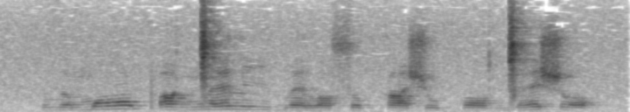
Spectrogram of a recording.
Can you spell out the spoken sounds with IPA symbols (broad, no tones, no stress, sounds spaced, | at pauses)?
ð ə m ɔː pʼ ɑ ŋ͡ǀ ɛ l iː b ɛ l ɔ s ʊ k ɑ ʃ u k ɔː ɡ͡ǀ ɛ ʃ ɔ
